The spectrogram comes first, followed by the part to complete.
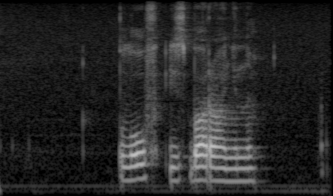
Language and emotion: Russian, neutral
